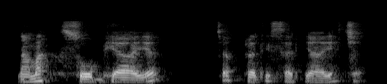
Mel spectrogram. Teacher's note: this sob, that's fourth letter in the pa varga, so it has to be aspirated.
